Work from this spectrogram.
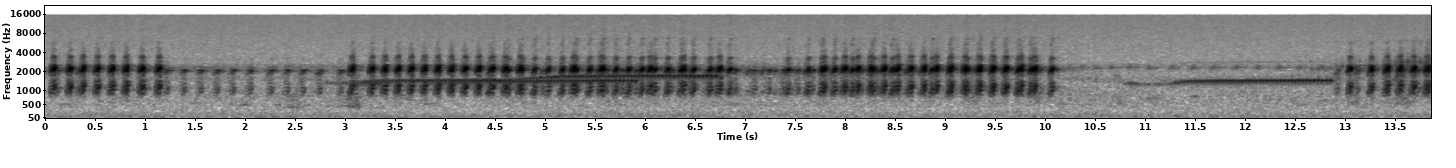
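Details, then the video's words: Singing tree frogs in a north-east Italian pond on a mid-April night. Several bouts of fast, rattling pulse trains are separated by short pauses. A thin, steady mole cricket trill shows through whenever the frogs stop. "relaxing singing tree frogs in pond and trilling mole crickets by night"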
